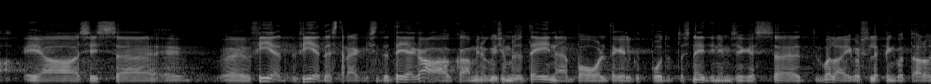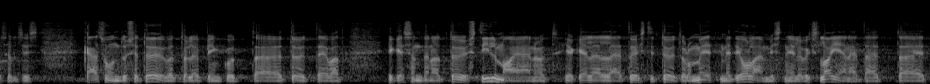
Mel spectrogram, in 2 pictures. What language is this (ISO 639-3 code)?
est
